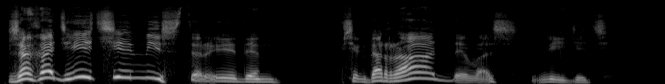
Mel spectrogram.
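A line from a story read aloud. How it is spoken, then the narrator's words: Cheerful shouting after someone. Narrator (Russian): весело кричали ему вдогонку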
